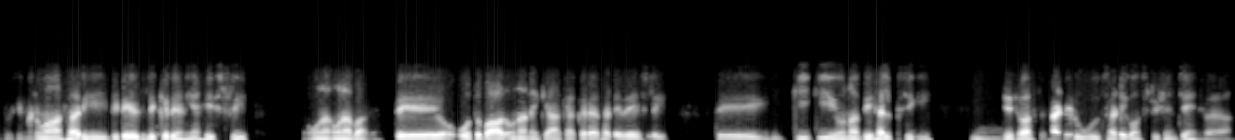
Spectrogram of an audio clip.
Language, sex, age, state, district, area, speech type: Punjabi, male, 18-30, Punjab, Hoshiarpur, urban, conversation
